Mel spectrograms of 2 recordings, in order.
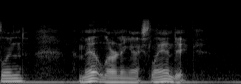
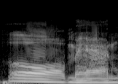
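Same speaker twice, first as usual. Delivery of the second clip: ordinary talk, nothing marked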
